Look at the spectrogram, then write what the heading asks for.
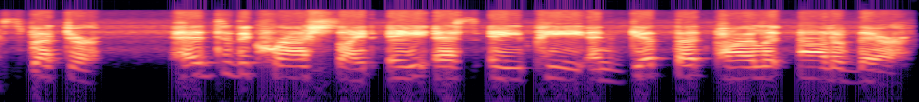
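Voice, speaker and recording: An actress playing a composed, commanding headquarters officer who gives crisp, businesslike mission orders over military radio in a video game. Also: female voice, mid-range voice, normal speed, background noise.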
